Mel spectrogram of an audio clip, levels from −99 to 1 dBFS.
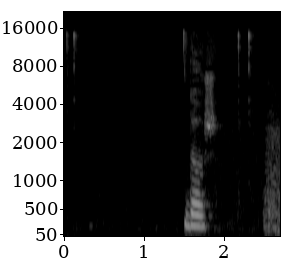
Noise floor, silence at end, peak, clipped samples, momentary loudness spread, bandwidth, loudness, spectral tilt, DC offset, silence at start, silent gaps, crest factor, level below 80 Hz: under -90 dBFS; 0 s; -34 dBFS; under 0.1%; 18 LU; 16 kHz; -52 LUFS; -4.5 dB/octave; under 0.1%; 0 s; none; 22 dB; under -90 dBFS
